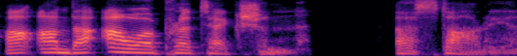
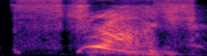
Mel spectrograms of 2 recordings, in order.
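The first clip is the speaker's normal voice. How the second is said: Strahd! called out much higher, ringing; startled high cry of Strahd!; calling out. Acted. Calling out the name.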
